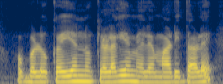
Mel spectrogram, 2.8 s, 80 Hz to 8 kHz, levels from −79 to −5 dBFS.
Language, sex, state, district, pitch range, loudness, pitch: Kannada, male, Karnataka, Bangalore, 135-150 Hz, -14 LUFS, 140 Hz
